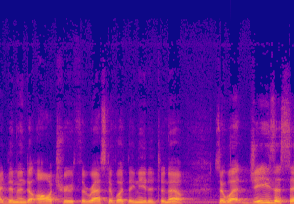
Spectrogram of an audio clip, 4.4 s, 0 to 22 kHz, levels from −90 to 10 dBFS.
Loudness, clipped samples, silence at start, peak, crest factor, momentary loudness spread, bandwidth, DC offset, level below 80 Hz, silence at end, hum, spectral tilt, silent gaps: -16 LUFS; under 0.1%; 0 s; 0 dBFS; 16 dB; 5 LU; 14 kHz; under 0.1%; -60 dBFS; 0 s; none; -6 dB/octave; none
